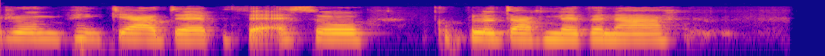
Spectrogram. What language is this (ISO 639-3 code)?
cym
